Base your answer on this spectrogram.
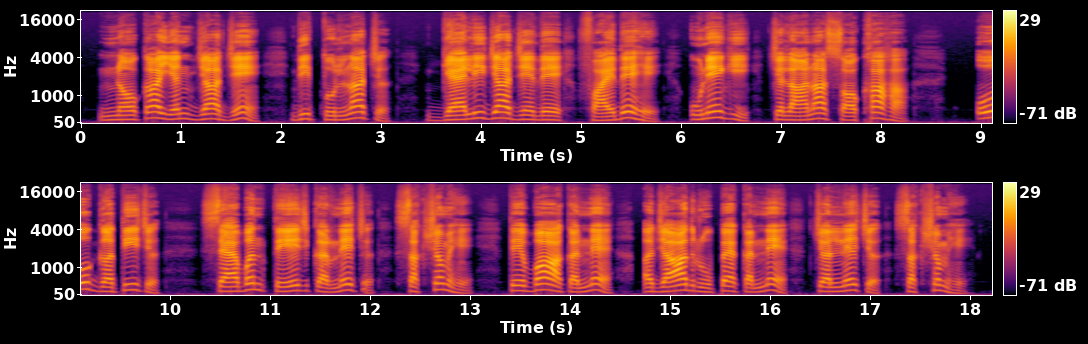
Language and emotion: Dogri, neutral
